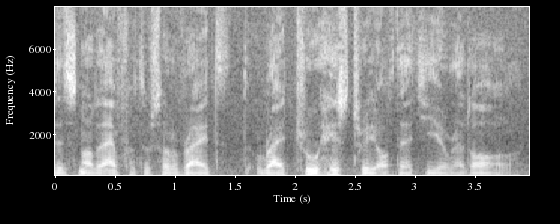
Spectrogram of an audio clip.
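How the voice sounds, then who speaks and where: Over noticeable background noise, a man speaks with a fairly low pitch and fairly even intonation. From Netherlands, Amsterdam. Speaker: author. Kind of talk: TV interview.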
